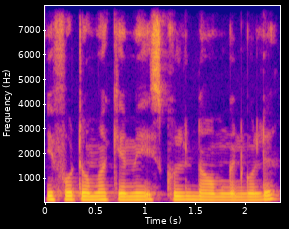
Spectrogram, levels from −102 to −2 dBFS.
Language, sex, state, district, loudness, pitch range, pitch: Wancho, male, Arunachal Pradesh, Longding, -15 LUFS, 130-140 Hz, 140 Hz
